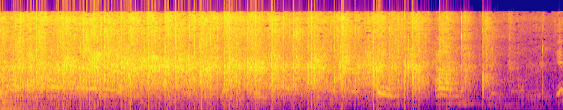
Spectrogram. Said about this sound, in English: But you can applaud because we've done so well so far.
